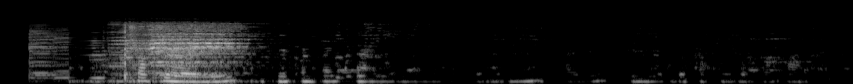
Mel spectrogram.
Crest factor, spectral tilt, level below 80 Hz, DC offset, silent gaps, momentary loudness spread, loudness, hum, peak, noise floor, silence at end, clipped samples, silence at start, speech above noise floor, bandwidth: 22 dB; -3.5 dB/octave; -62 dBFS; under 0.1%; none; 26 LU; -20 LUFS; none; -6 dBFS; -69 dBFS; 1.7 s; under 0.1%; 0.3 s; 44 dB; 9.2 kHz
